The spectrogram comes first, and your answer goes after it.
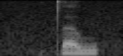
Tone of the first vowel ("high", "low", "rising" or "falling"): low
